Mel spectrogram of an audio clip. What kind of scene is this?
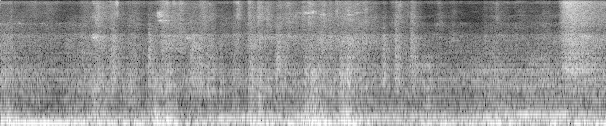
bus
